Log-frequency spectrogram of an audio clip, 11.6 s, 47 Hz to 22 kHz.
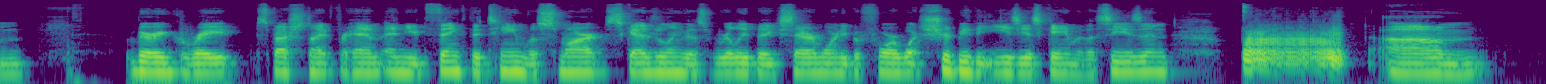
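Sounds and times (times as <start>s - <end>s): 
speech: 0.0s - 11.2s
loud buzzy fart sound effects: 9.3s - 10.2s.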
